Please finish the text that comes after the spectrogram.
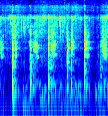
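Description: Mustard and other tempering seeds crackle and sizzle in hot oil for a coriander chutney, with a steady frying hiss broken by repeated sharp popping bursts, close and fairly loud, and no talk.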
